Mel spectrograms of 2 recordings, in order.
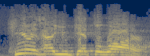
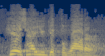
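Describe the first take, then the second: First: Higher, louder, grand pronouncement; a declared answer, raised and loud; emphatic announcement. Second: Said in the usual way. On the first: Acted. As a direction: announce it like a big reveal.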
